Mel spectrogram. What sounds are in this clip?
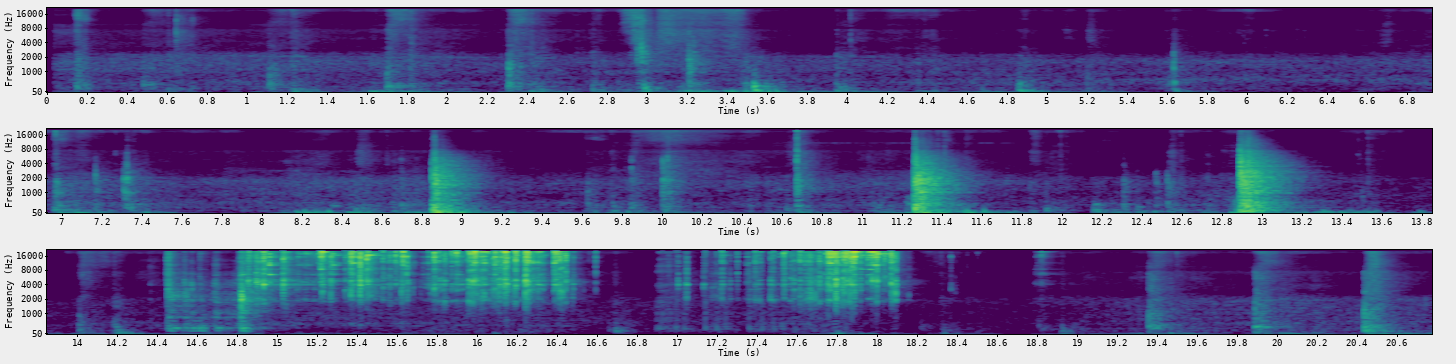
footsteps, wardrobe or drawer, keys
